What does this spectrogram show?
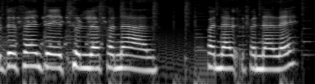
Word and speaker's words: finale: Finale? How do you pronounce that in French? Finale? Finale. You wouldn't say the finale E. You wouldn't say a hard E, I don't think, right?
